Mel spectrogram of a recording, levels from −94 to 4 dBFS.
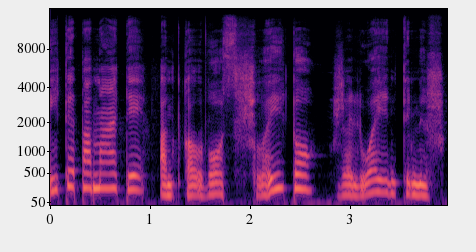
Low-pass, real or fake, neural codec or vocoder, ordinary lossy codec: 14.4 kHz; fake; codec, 44.1 kHz, 3.4 kbps, Pupu-Codec; AAC, 96 kbps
